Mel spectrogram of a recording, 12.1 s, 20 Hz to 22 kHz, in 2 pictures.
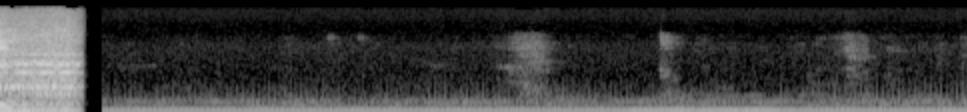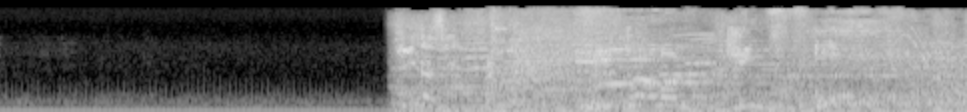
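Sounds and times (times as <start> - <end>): low electrical hum: 0.0 - 8.5.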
